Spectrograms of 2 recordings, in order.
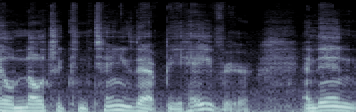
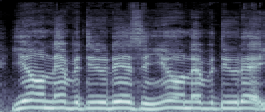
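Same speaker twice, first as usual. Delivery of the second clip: mock angry nagging, much higher, louder and fast; aggressive and angry; 10 semitones higher, 4 dB louder, faster than usual. Woman attacking her man with complaints, mock angry. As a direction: hammer the complaints like a combative partner. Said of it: "at the guy aggressive and angry".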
